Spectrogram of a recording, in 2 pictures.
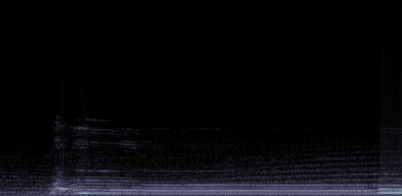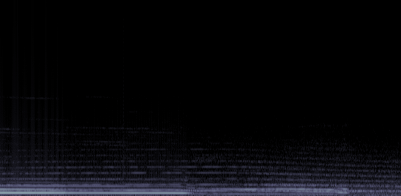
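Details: Eli, a pet dog, howling as the tornado siren sounds, as it does every Saturday around noon: a sudden rising onset, then a long, steady, harmonic-rich howl that steps up midway, holds, and slides down at the end.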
